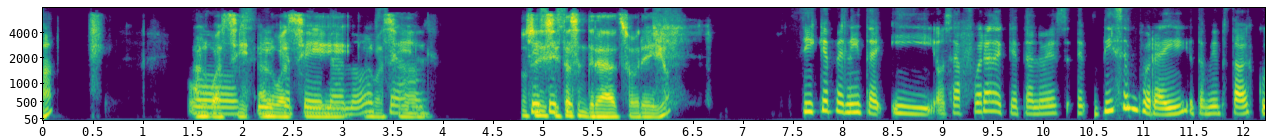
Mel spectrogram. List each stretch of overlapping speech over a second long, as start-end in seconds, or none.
1.5-3.7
